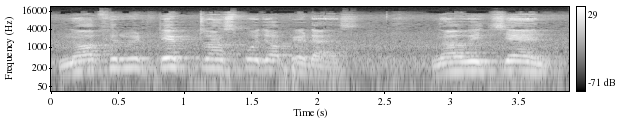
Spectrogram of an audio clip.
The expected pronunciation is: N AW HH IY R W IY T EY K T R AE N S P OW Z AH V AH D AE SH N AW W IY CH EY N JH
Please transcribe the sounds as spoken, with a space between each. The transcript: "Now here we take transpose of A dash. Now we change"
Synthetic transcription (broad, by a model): N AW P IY R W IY T EY K T R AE N S P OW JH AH P AH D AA S N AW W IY CH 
